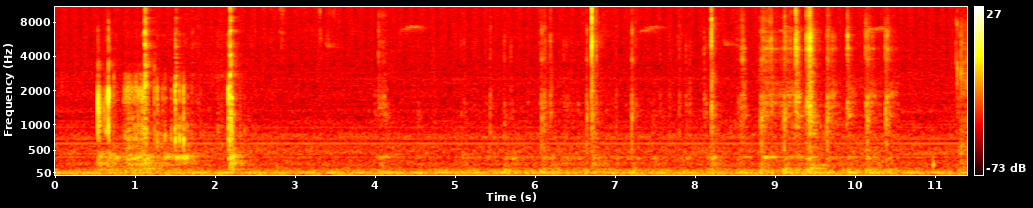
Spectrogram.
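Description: A threaded lock screws down onto the spindle of a VEVOR ultrasonic vinyl record cleaner holding six records, giving sparse ratcheting clicks and small plastic ticks at close range, quiet and irregular, without speech.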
